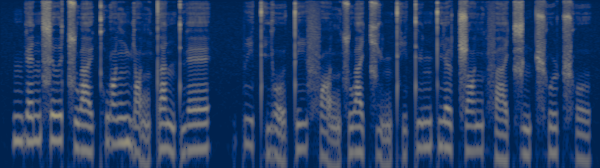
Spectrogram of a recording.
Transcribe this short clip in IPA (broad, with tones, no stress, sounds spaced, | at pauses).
m ɥ ɛ˥ n s ɹ̩˥ t͡s w a˧˥ ɪ̯ kʰ w ɑ˥ ŋ m j ɑ̰˨˩ ŋ t̪ a˥˩ n t̪ ɥ ɛ˥ | p i˥˩ t̪ʰ j o̰˨˩ ʊ̯ t̪ i˥ f ɑ̰˨˩ ŋ s w ä˥˩ t͡ɕ y̰˨˩ n t̪ʰ i˦ t̪ y˥ n t̪ j ɛ˥˩ ʈ͡ʂ ɑ˥ ŋ f ä˧˥ t͡ɕ i˧ n ʈ͡ʂʰ u˥ ʈ͡ʂʰ o˨ ʊ̯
